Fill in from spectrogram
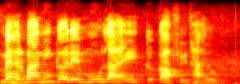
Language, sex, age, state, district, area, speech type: Sindhi, female, 18-30, Maharashtra, Mumbai Suburban, urban, read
